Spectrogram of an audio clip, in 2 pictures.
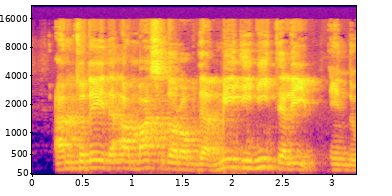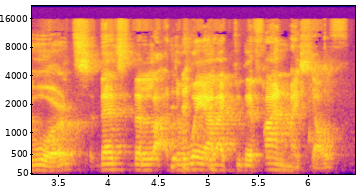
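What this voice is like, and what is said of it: Strong Italian accent. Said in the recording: “As you can hear from my accent, very strongly Italian.”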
